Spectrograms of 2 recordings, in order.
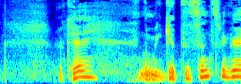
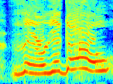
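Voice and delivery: high, drawn-out self-satisfied announcement; imitating a pleased old customer; happy with himself; 13 semitones higher, 4 dB louder, slower than usual. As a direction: proudly sing it out, pitched way up. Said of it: "like, happy with himself".

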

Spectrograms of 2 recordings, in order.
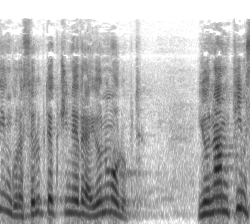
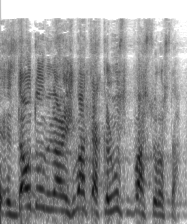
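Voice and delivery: loud eager offer; 5 semitones higher, 9 dB louder, faster than usual. Retold or imitated. She bargains with conference.

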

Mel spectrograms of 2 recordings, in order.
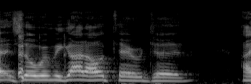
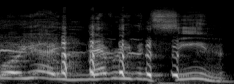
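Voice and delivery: laughing; 7 semitones higher, 6 dB louder than usual. Real, not acted. Laughing over friend's naivety.

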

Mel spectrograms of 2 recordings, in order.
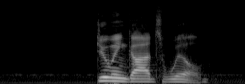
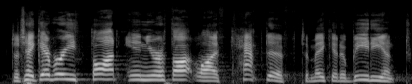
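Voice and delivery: louder, higher, driving preacher's call; fervent preaching; 4 semitones higher, 4 dB louder than usual. Acted. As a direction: press every question on the congregation. Preaching full force.

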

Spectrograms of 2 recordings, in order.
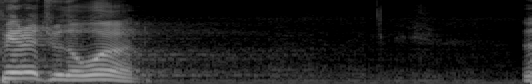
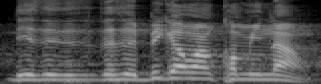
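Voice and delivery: ordinary talk

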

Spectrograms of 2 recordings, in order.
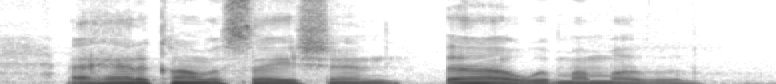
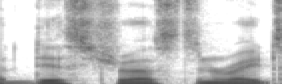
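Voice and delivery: usual speaking voice

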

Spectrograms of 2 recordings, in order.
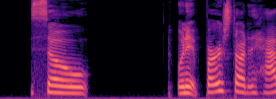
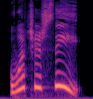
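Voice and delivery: asking seat; 11 semitones higher than usual. Retold or imitated. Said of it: "I used to be like".

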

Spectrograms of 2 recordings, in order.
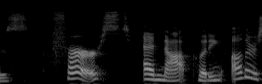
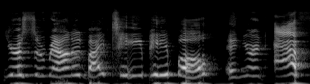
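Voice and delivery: imitating best friend; 12 semitones higher, 10 dB louder than usual. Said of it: "she's like".

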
